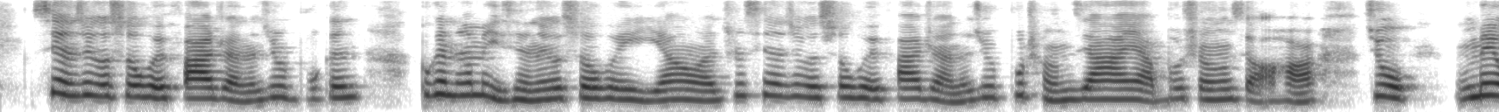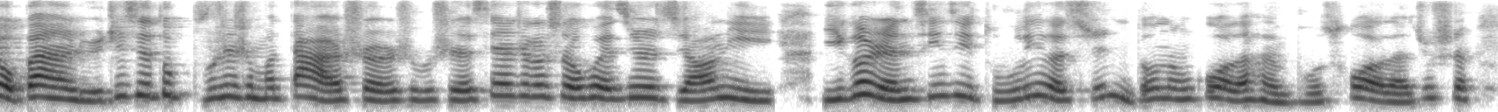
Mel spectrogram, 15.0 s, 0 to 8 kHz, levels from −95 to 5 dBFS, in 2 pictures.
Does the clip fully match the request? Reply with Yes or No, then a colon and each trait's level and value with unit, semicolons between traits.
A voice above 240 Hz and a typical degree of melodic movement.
Yes: very high, 250 Hz; average, 4.0 semitones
